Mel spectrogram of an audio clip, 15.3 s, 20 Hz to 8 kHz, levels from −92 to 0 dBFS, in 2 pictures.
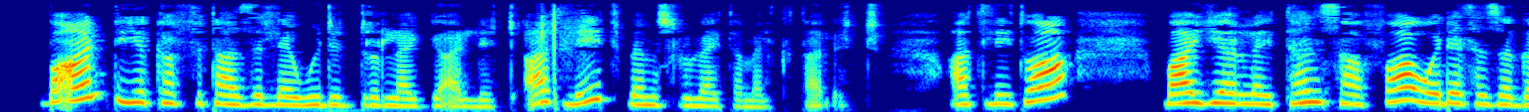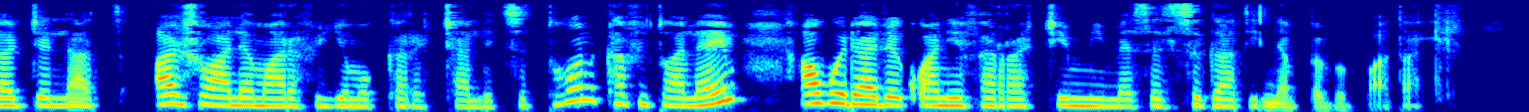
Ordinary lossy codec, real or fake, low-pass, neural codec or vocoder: MP3, 32 kbps; real; 7.2 kHz; none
